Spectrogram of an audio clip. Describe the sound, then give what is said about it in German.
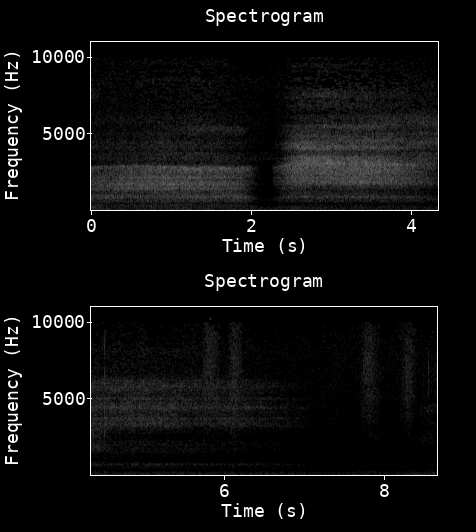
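Audible ujjayi breathing, practised as a yoga breathing exercise: a long, hissing throat-constricted breath, a brief pause, then a second steady breath that fades into quieter airy breathing. No one speaks. “Du kannst auch den sanft hörbaren Ujjayi-Atem üben, dieses Kehlgeräusch erzeugen.”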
